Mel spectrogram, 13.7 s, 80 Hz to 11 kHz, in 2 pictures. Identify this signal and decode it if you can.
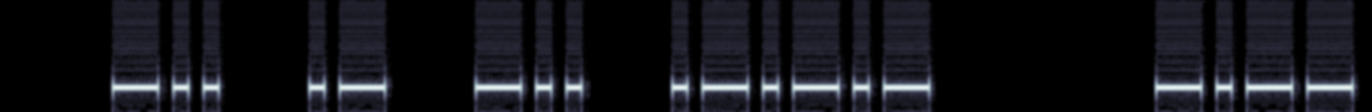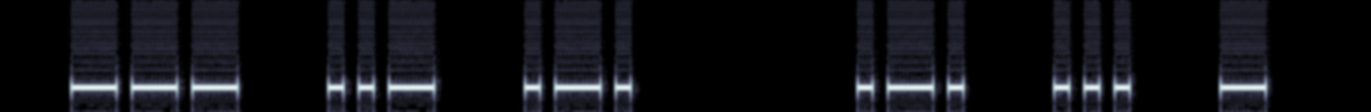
Morse code, heard as a keyed tone, about 16 wpm, spaced as for 11 wpm, 800 Hz. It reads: DAD. YOUR RST
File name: CW Code Groups @10WPM / QSOs / QSO WD0FBT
